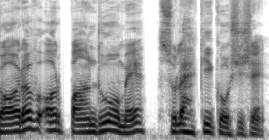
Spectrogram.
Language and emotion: Urdu, neutral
